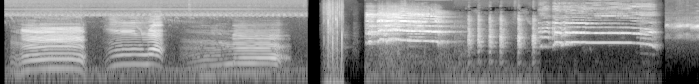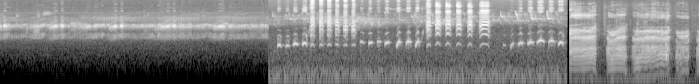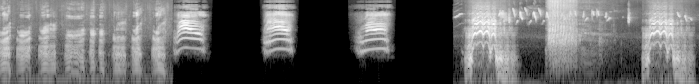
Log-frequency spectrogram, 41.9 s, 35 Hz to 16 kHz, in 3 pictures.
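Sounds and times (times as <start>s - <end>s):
rooster crowing: 7.3s - 9.3s, 10.7s - 13.2s
chickens clucking and chirping: 9.2s - 10.8s, 19.4s - 25.3s.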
